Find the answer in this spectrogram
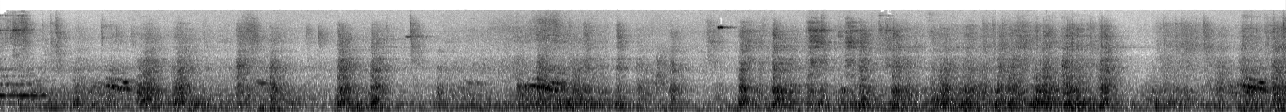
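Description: Meitetsu electric train running, heard inside the passenger car: a steady low rumble with the wheels clattering over the rail joints.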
